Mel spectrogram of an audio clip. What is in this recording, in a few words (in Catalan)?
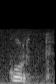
"curt", Catalan; Short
